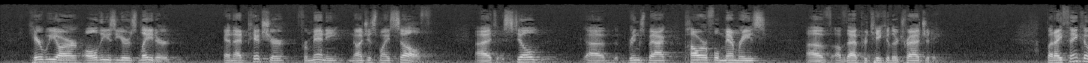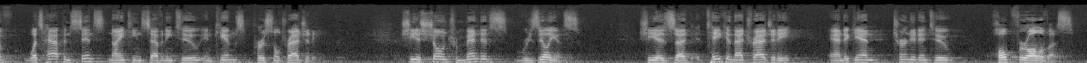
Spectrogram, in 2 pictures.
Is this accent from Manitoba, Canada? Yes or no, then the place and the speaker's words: yes; Winnipeg, Manitoba, Canada; In the 60s, I was a high school student growing up in Winnipeg.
